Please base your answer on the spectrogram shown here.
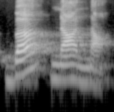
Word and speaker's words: banana: So rather than that, when you stress on the second syllable, it will sound like Hessa? Banana. How will the Banana. word? Banana, right? So banana. So the second syllable is said with a louder pitch, a little more elongation of the word, and it might be a bit higher tone. That is how the stress is given.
